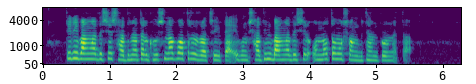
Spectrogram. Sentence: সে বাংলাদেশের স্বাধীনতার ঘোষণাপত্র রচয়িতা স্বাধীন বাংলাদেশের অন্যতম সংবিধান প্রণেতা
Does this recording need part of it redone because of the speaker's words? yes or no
yes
